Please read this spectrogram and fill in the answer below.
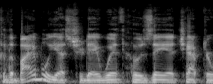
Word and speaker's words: Hosea: So, I That was uh Hosea chapter 1. God damn it, I almost said his name wrong again.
